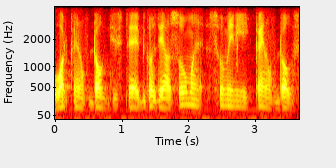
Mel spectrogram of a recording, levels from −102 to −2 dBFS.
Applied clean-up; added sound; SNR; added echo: none; none; none; none.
